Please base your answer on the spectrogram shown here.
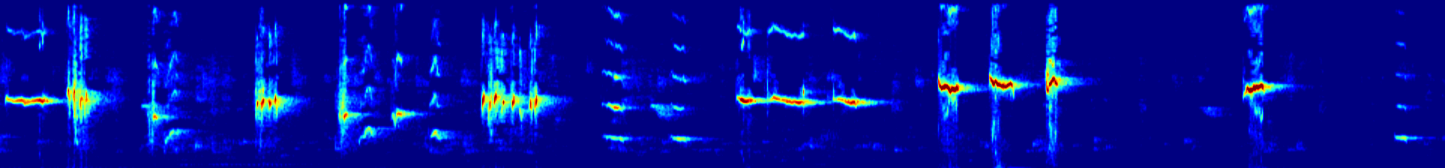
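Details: Ruby-cheeked sunbird in lively song: thin, high whistled notes and sharp chips in quick irregular bursts, some short trilled phrases, with brief pauses between groups.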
